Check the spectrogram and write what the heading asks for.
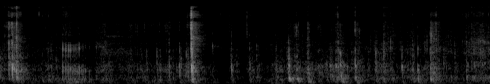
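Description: Cardboard toy box being pried and torn open by hand: a run of small crinkles, taps and clicks from the packaging, with one louder click about two seconds in.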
